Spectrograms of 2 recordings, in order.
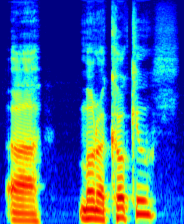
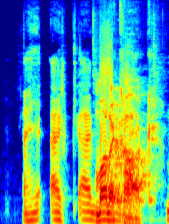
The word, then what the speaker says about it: monocoque: Ringmakers is selling a set of plans for an F1 style monokoku. – Monocoque.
